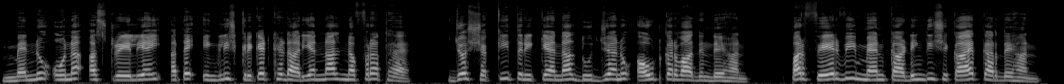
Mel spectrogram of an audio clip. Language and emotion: Punjabi, disgusted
